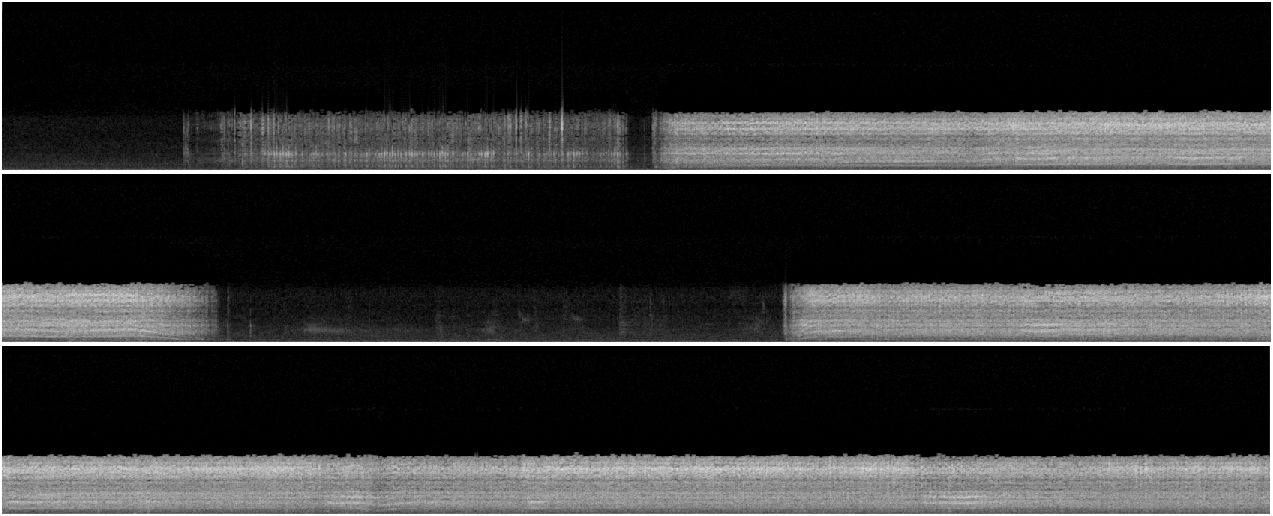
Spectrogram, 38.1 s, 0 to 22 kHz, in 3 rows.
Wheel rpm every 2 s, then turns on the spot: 0, 10, 20, 80, 160, 220, 220, 50, 0, 0, 110, 230, 230, 230, 210, 230, 230, 230, 230.
2-6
